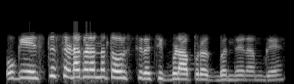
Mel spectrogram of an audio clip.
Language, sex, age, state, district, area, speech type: Kannada, female, 60+, Karnataka, Chikkaballapur, urban, conversation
